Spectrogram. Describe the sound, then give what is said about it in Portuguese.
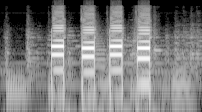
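Telephone being dialed: four short, loud tonal beeps in an even rhythm, framed by fainter, softer tones just before and after. “Deixa eu ligar pro Faustão da Cracolândia, pera aí.”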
